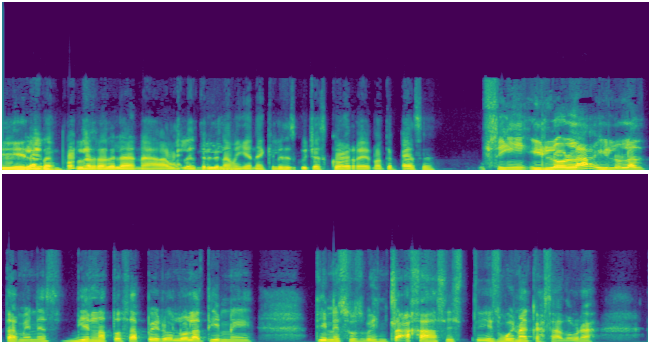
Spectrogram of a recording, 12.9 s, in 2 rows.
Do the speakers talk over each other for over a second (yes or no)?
no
